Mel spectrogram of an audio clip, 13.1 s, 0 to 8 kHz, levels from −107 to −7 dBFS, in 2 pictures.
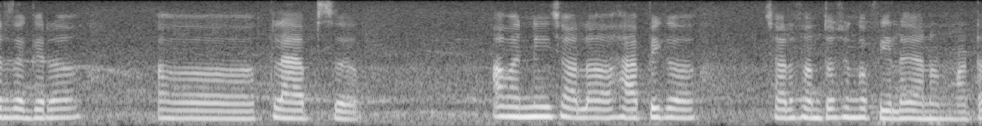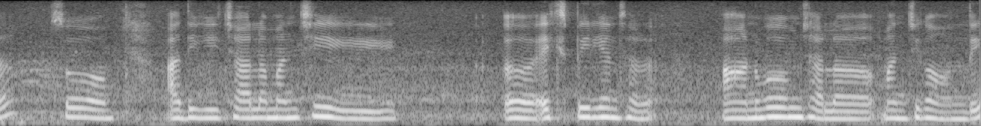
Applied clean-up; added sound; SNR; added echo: none; none; none; none.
